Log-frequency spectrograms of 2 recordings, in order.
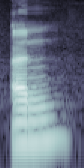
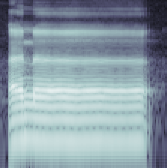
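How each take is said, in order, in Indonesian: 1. Kata ini diakhiri dengan konsonan n. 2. Kata ini diakhiri dengan vokal panjang. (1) "maka dia akan dibacanya an. Ya, tidak dibaca ana" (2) "kita sudah stop tadi ya"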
